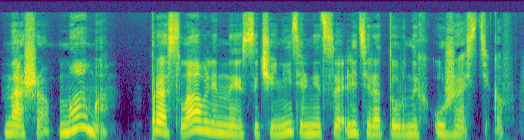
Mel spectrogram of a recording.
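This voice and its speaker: Female audiobook narrator, expressive comic reading, dry close sound. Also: medium pitch, normal speed, no echo. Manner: lively, expressive reading with acted dialogue.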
